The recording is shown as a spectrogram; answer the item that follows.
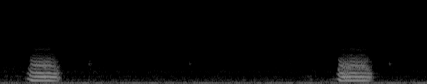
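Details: Two droning snores from Vere, a cat asleep, each a brief low rasping tone rich in overtones, spaced a little over three seconds apart with faint room background.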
